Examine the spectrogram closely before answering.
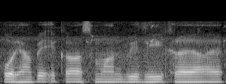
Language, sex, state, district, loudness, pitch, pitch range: Hindi, male, Haryana, Charkhi Dadri, -17 LUFS, 120 Hz, 120-125 Hz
